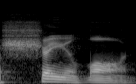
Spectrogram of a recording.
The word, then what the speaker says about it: شيطان: Sya itu adalah bukan sekedar sa, jadi bukan s biasa tetapi tebal sya. Maka cara membacanya adalah fa'azallahuma syaitan.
